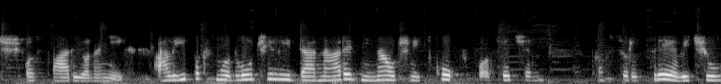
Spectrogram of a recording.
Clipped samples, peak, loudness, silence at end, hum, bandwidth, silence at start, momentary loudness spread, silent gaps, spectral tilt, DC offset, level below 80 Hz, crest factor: under 0.1%; 0 dBFS; -16 LUFS; 0 s; none; 6.6 kHz; 0 s; 12 LU; none; -8 dB/octave; under 0.1%; -46 dBFS; 16 dB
